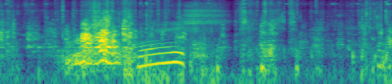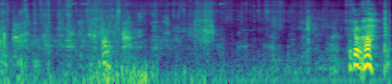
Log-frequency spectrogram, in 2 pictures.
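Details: Korean native Jindo dogs named Sundol, Baekho and Ttoksuni at exercise time; a drawn-out whining cry with stepped harmonics near the start, then quieter rustling and a short yelp at the end.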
